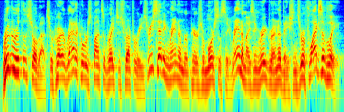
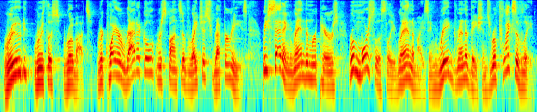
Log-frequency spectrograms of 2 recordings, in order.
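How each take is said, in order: First: It is said very fast. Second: It is said at normal speaking speed.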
